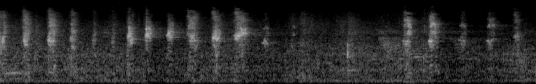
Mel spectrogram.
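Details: Monkeys: Luna runs very fast carrying Luno while Rainbow tries to take Luno from her. Sharp, high squeaks come in quick bursts, about a dozen in the first two and a half seconds, then a few more after a short pause.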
